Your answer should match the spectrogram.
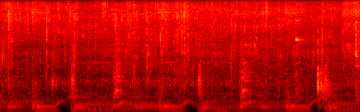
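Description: Onion dropped into hot oil already sizzling with cumin seeds in a home kitchen pan, giving a steady close frying hiss with rhythmic stirring scrapes throughout, no voices.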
